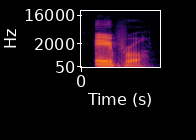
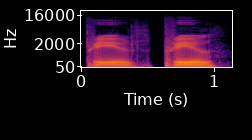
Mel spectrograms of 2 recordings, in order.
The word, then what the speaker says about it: April: So for April, you want to watch out for that. Dark L sound at the end. A lot of students are doing like priul, and things like that. Sometimes even rolling the R like priul and things like that.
